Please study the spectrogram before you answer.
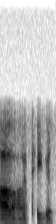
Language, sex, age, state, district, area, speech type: Odia, male, 18-30, Odisha, Khordha, rural, conversation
